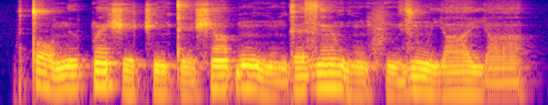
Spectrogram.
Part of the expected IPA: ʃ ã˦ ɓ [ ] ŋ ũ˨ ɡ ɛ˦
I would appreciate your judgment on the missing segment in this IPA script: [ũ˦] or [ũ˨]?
ũ˦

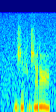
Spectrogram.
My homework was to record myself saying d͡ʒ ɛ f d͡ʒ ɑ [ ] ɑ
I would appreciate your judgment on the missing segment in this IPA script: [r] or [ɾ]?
ɾ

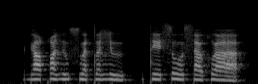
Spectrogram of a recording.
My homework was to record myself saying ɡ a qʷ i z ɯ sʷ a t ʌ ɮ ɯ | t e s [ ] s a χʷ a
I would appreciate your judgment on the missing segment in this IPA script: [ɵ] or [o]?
o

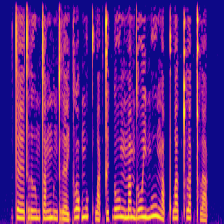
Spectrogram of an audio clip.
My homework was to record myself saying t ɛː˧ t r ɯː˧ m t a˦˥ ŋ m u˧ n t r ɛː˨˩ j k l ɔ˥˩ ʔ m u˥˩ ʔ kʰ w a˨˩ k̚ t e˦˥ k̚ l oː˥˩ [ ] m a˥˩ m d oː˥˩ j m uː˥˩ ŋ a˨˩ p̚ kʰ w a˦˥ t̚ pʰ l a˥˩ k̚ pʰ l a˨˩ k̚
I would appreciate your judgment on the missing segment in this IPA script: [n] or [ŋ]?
ŋ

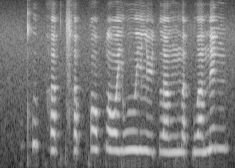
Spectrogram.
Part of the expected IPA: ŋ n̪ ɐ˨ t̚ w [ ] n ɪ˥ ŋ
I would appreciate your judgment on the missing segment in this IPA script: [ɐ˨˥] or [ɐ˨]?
ɐ˨˥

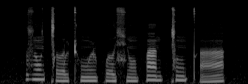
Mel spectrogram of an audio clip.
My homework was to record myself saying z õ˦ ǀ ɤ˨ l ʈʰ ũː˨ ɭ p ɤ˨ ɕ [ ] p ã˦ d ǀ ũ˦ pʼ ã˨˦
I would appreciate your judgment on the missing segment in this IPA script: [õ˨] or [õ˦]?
õ˨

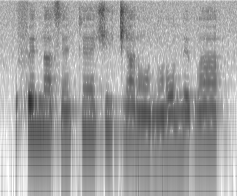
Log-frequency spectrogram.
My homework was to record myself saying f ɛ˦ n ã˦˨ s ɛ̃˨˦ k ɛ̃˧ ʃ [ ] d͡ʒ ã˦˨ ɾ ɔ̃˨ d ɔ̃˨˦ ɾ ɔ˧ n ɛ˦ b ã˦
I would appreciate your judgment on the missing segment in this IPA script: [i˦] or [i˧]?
i˦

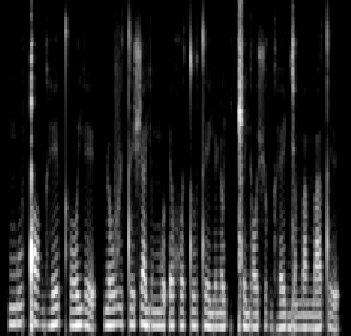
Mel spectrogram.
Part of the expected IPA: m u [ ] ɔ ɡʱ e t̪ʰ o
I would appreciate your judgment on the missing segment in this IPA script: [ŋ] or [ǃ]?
ǃ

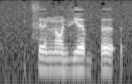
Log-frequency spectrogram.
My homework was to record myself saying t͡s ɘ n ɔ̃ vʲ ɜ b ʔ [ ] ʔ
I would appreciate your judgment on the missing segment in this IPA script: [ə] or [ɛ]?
ə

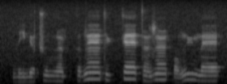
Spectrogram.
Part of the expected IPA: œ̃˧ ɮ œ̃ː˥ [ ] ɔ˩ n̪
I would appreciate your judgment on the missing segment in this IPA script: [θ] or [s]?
θ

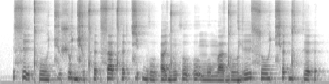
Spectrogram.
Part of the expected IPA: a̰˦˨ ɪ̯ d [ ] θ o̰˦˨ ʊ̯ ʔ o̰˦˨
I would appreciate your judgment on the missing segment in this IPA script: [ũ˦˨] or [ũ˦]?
ũ˦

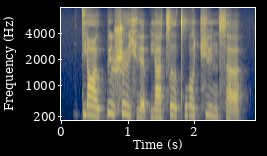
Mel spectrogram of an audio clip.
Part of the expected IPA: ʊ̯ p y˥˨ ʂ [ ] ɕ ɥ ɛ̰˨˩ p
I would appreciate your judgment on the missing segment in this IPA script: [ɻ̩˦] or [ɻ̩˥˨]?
ɻ̩˥˨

